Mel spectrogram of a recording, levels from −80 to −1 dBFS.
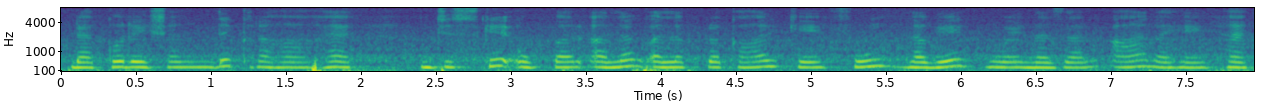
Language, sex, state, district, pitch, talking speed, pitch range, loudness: Hindi, female, Madhya Pradesh, Dhar, 245 Hz, 130 wpm, 235-255 Hz, -17 LUFS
